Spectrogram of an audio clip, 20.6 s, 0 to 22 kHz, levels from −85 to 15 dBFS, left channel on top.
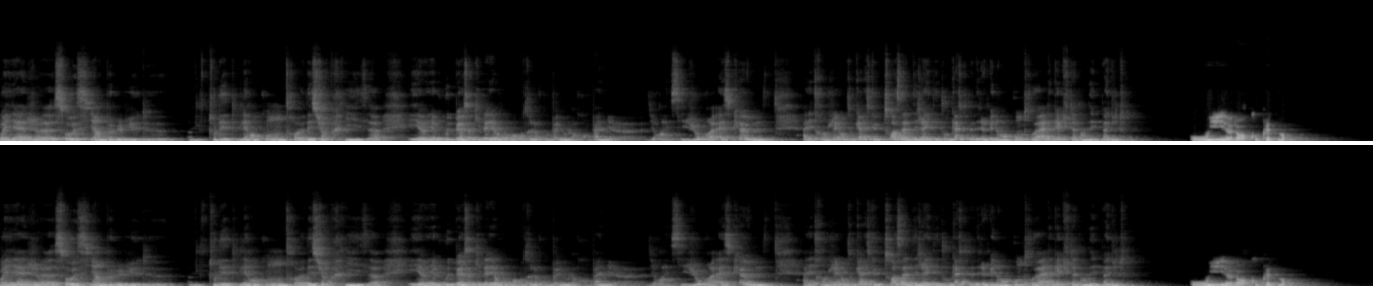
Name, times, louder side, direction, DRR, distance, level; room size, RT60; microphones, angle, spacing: voice 1, 0.0-2.6 2.8-17.0, right 1 dB, 40° left, -1 dB, 1.7 m, -24 dB
voice 2, 17.9-19.3, left 2 dB, 75° left, 12 dB, 0.8 m, -18 dB
12.5 x 7.1 x 5.8 m, 1.1 s
head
